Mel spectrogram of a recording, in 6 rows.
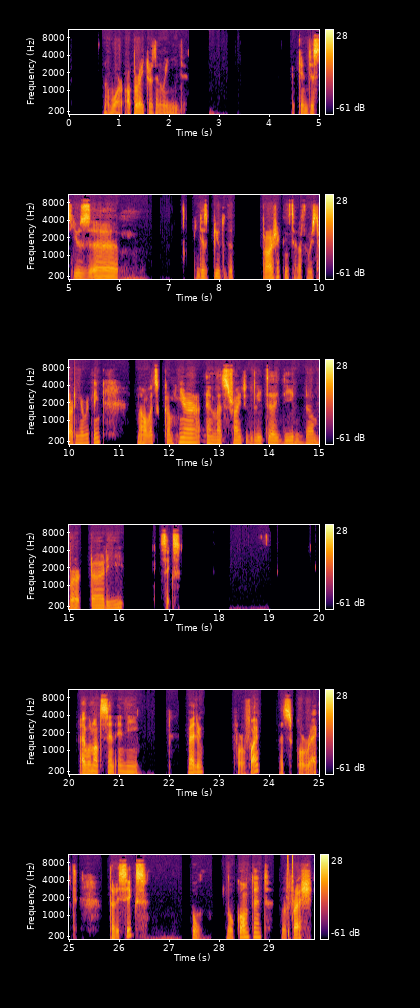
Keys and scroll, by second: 0.9 alt+super+l, 9.2 super+F9.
